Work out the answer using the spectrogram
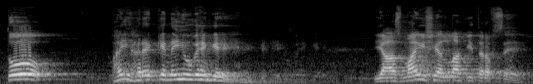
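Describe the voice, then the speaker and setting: High-voiced preacher man, joking sermon. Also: expressive. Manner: jokey, teasing, conversational preaching. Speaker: Islamic preacher. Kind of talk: humorous sermon. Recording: roomy echo.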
